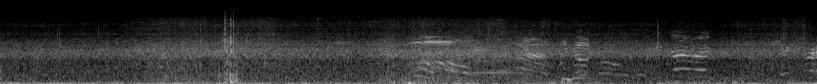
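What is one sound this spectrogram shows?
Paddles splash in the water.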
